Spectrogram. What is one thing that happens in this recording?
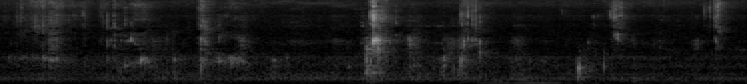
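Fingers tap and click against a plate.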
